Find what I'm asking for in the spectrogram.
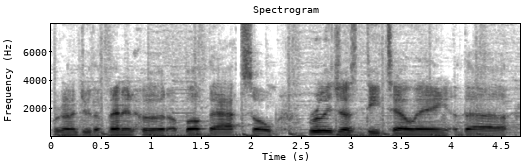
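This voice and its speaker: A man's voice: fairly low pitch, steady tone, normal speed, faint music behind. A man giving an explanatory, informal video tour narration as a home builder's guide, in a plain, instructive way.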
